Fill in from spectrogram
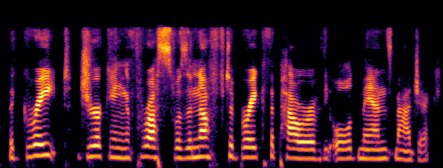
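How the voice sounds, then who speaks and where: A woman reading a children's storybook aloud dramatically, with deliberate phrasing and expressive pauses. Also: medium pitch, no room sound.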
